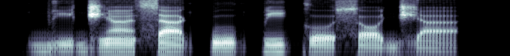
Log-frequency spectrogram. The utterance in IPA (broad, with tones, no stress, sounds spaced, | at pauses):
b i˧ d͡ʒ ã˦ s a˦˨ k͡p u˧ k͡p i˧ k o˨ s ɔ˨ d͡ʒ a˨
